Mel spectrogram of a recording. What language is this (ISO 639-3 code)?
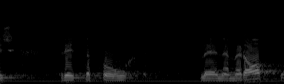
gsw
